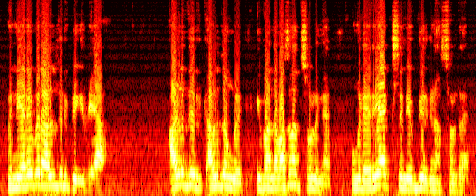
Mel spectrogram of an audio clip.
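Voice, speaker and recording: A man's voice: sits high, fast talker, no room sound, rough recording. A man preaching a sermon as pastor, fervently firing repeated questions at his congregation.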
